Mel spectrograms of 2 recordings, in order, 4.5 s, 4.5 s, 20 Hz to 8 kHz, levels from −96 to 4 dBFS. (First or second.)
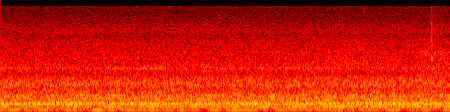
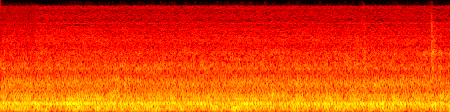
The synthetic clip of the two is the second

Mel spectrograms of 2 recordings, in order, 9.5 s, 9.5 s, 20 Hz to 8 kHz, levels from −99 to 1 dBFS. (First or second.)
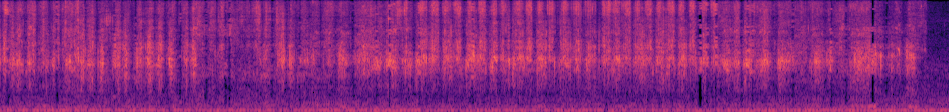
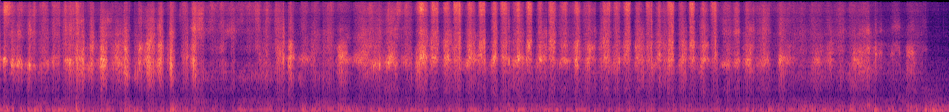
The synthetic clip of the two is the second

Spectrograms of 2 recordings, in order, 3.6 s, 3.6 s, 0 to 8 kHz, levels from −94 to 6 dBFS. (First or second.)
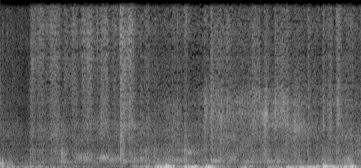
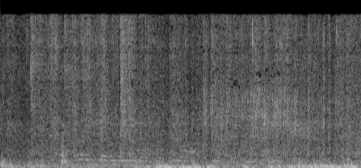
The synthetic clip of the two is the first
